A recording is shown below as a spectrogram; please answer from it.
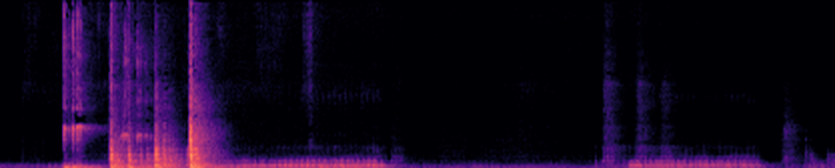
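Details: Cat purring while having her claws trimmed: loud rustling handling noise at first, then two soft rumbling purr stretches separated by a brief silence.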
